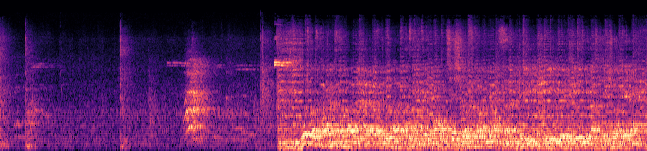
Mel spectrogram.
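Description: A few dull thuds of a beach volleyball being struck during a rally. About five and a half seconds in, loud music cuts in suddenly and plays on.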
